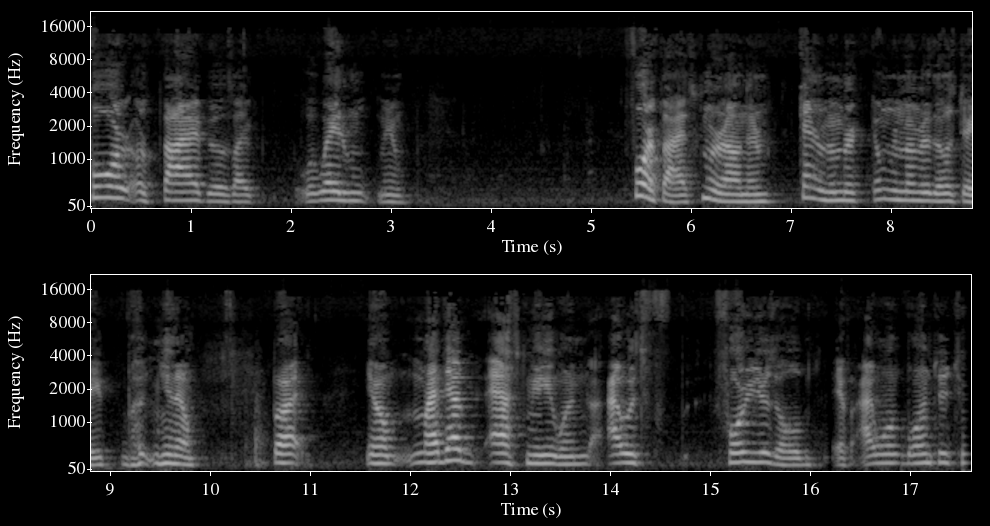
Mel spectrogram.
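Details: Adult man with cerebral palsy, which he attributes to brain damage after being born without heartbeat or breathing and being revived; he describes a resulting speech impediment; dysarthria (cerebral palsy).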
